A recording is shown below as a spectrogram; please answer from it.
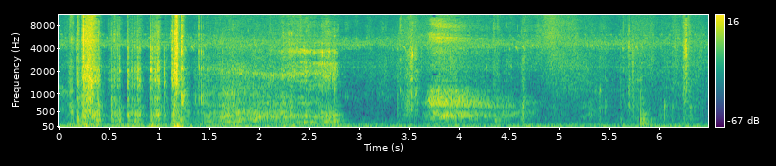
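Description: Cardboard pizza box being opened: a couple of sharp snaps of cardboard in the first second or so, then the lid and flaps rasping and rubbing as the box is folded open.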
